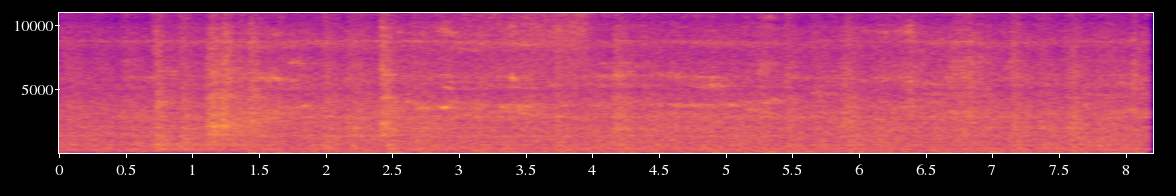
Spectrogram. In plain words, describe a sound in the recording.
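A subway train rolls into the station, wheels clattering and screeching on the rails.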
